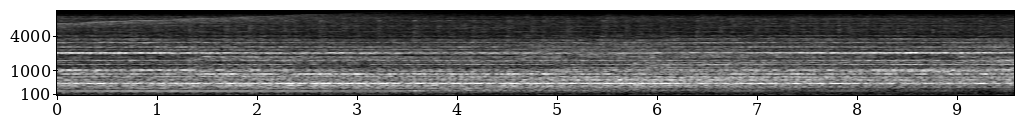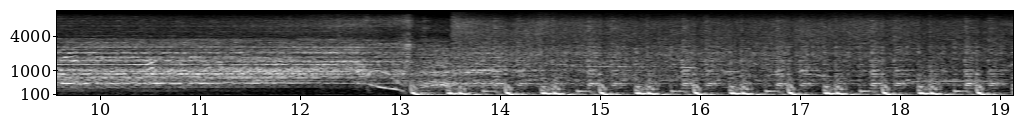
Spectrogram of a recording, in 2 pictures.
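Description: Electronic house music over a club sound system: a breakdown of held synth chords under a rising noise sweep, then about thirteen seconds in a falling sweep drops into a steady four-on-the-floor kick drum at about two beats a second.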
